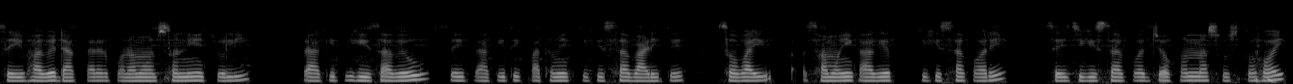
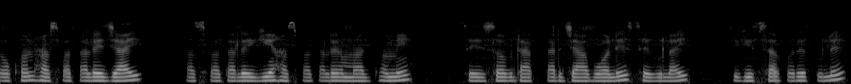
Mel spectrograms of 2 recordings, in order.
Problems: constant background noise, background conversations at intervals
